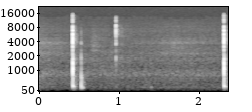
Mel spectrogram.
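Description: Computer mouse clicks: a quick, sharp double click about half a second in, then a fainter single click about a second in.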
